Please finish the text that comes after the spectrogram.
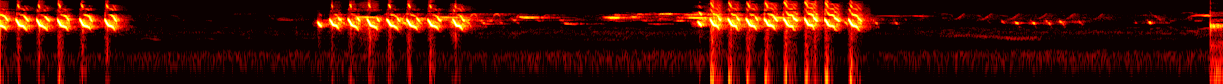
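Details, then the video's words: European greenfinch (Chloris chloris) singing in nature: quick, bright trills of rapidly repeated notes in short bursts about a second apart, with a few soft thumps partway through. "Birds Singing - European Greenfinch"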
